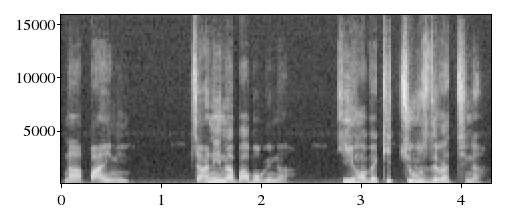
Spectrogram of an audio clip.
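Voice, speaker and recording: A man's voice: high voice, expressive, normal speed, a little mellow, no room sound. A man playing a distraught husband with an anxious, faltering delivery in a Bengali audio drama. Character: distraught husband whose wife has gone missing.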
